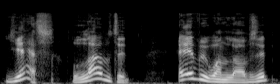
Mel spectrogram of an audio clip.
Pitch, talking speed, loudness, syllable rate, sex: 155 Hz, 150 wpm, -17 LUFS, 6.0 syllables/s, male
